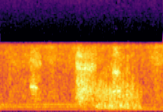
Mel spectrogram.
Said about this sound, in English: I've been hearing barking for a long time.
